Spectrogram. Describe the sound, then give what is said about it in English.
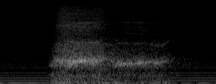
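A strong, deliberate exhale: one forceful breath pushed out for about a second. It is a soft, airy rush that swells and then fades over a low, steady hum. “Breathe out with me real strong,”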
